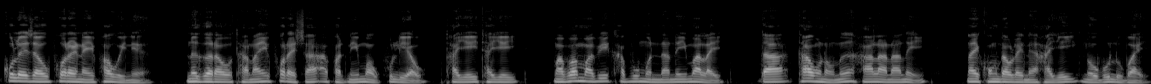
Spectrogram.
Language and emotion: Bodo, neutral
